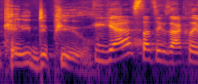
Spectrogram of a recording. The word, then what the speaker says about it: Katie DePew: Am I pronouncing that right? Katie DePew.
